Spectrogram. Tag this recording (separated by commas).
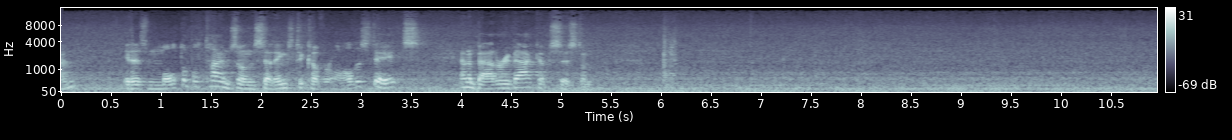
Speech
